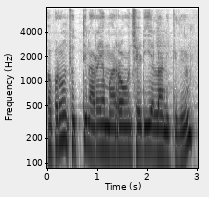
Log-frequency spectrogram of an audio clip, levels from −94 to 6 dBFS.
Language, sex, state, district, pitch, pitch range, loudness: Tamil, male, Tamil Nadu, Kanyakumari, 140 Hz, 135-165 Hz, -11 LUFS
